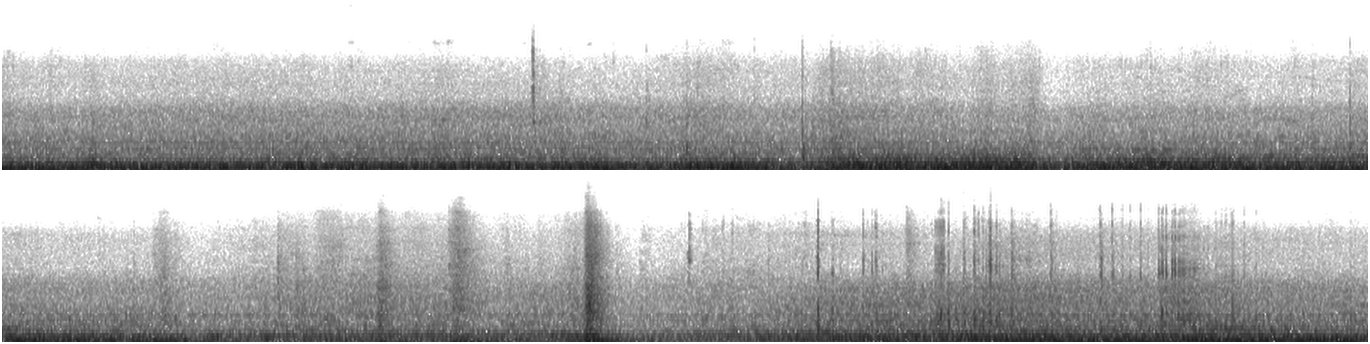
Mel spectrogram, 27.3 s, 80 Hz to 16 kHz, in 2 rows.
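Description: Tram running along street track, heard from inside the car: a steady low rumble and hum with scattered clicks and one sharp knock about 19 seconds in, after which it briefly runs quieter.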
